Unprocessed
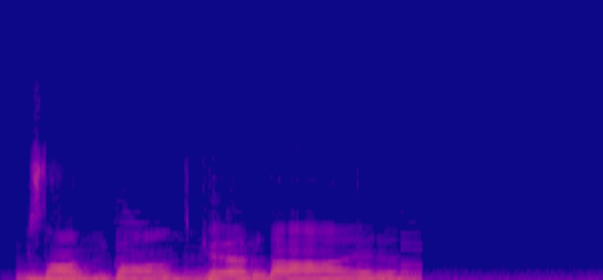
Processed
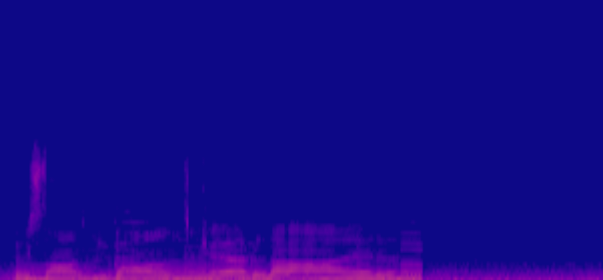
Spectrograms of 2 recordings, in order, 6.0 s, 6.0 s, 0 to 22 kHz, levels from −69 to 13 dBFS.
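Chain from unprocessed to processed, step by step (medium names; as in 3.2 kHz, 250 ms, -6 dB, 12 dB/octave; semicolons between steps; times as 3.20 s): compression 12:1, threshold -40 dBFS, peak gain reduction 16.5 dB; reverse echo 1043 ms -13 dB; trim +4.5 dB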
